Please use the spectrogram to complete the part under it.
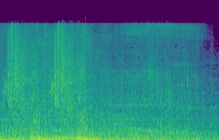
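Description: A Depulso force spell blast in Hogwarts Legacy, a loud booming whoosh with a couple of sharp hits early on that fades into a decaying rumble.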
